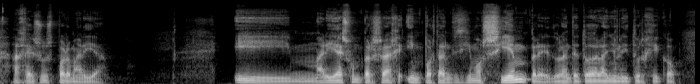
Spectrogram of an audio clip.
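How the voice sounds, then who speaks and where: A man's voice sits very deep and low in pitch, with vocal fry. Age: 40s. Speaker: podcast host. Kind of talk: casual religious podcast chat. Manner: halting, repeats words.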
